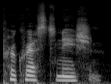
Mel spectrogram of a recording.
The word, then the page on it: procrastination: American English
